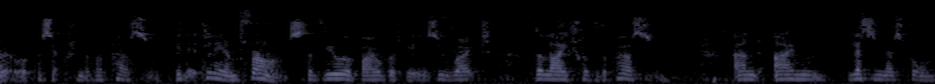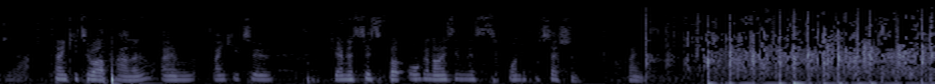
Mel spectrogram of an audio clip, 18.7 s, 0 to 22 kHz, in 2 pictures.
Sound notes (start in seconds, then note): 15.7 appluase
